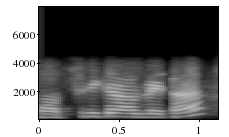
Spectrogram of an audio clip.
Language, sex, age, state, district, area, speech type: Punjabi, female, 45-60, Punjab, Firozpur, rural, conversation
